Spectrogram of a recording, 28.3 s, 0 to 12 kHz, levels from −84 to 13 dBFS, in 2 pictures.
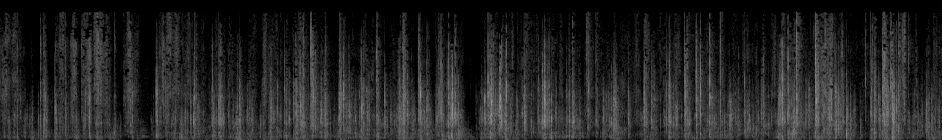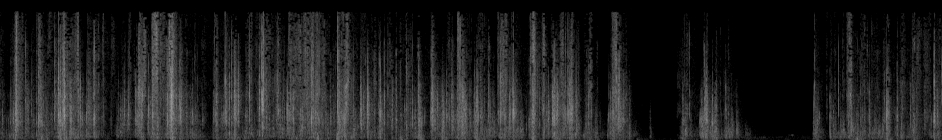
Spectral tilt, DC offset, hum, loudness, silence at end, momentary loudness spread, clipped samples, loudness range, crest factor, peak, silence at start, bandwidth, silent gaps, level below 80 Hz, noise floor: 0 dB/octave; under 0.1%; none; -35 LUFS; 0 s; 13 LU; under 0.1%; 9 LU; 30 dB; -8 dBFS; 0 s; 11.5 kHz; none; -74 dBFS; -76 dBFS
